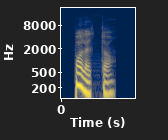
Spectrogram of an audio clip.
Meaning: 1. palette (a thin board on which a painter lays and mixes colours) 2. palette (the range of colors in a given work or item or body of work)
- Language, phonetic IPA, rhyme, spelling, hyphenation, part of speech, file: Hungarian, [ˈpɒlɛtːɒ], -tɒ, paletta, pa‧let‧ta, noun, Hu-paletta.ogg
